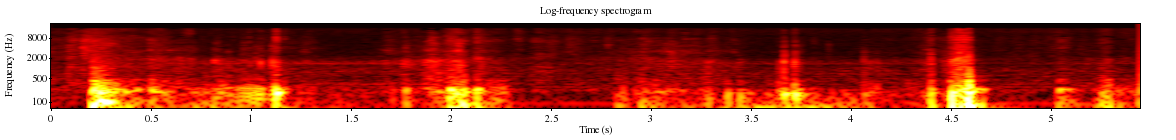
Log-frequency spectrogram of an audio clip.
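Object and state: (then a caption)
Metal microphone body tapped. Fingertips tap and rub the hollow housing of a large black metal Blue Yeti–style desktop USB microphone on a stand, held in both hands. The result is a series of dull, low thumps with short rubbing scratches between them. There is almost no high-end ring.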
